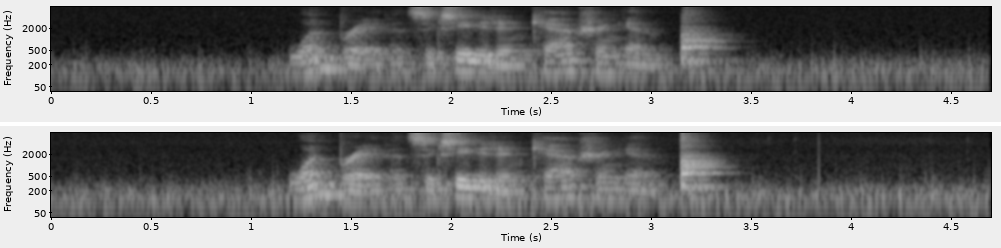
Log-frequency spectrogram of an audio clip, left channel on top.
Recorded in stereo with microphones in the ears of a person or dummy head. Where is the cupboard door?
80° right, 1.0 m.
